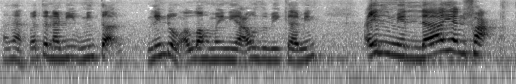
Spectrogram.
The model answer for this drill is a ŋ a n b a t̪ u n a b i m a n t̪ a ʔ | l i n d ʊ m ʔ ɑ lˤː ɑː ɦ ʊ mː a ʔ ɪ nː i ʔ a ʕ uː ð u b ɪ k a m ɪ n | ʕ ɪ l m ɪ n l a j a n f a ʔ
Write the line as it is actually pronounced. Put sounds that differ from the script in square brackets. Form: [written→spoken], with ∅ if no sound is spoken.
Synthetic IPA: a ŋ a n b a t̪ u n a b i m [a→i] n t̪ a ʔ | l i n d ʊ [m→ŋ] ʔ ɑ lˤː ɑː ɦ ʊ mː a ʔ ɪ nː i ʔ a ʕ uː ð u b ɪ k a m ɪ n | ʕ ɪ l m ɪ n l a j a n f a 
